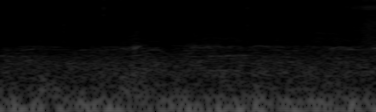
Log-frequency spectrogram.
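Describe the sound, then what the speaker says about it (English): Geese honk in a noisy flock somewhere off in the distance, their calls steady and overlapping against a constant low rumble of wind or outdoor background. "Geese are going crazy."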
